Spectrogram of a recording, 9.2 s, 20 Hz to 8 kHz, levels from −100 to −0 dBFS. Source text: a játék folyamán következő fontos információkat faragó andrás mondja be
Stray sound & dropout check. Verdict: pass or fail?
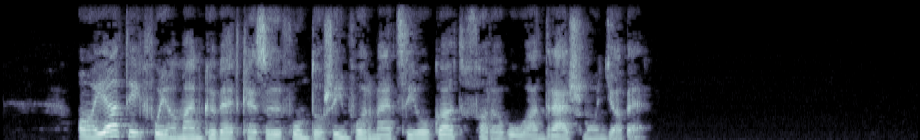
pass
